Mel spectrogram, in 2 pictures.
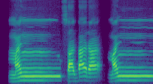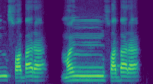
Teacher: We will hide noon sakin or tanween in nose. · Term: ikhfa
